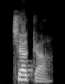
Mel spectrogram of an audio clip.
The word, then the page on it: chukker: Indian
